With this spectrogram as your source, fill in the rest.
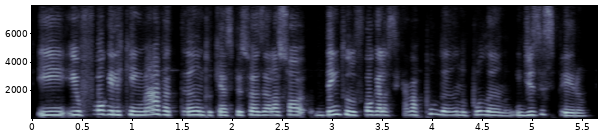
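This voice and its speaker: A woman, a church worker giving a religious testimony in a halting, repetitive way. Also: on the high side, steady tone, darkish tone, no echo. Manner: halting, repetitive, frequent filler tags.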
